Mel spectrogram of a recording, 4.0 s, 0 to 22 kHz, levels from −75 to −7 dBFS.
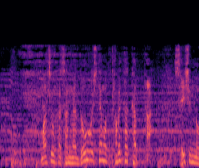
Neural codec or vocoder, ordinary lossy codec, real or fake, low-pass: vocoder, 22.05 kHz, 80 mel bands, WaveNeXt; MP3, 32 kbps; fake; 7.2 kHz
